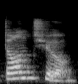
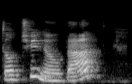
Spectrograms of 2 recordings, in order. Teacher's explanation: t plus y forms ch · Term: ch sound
